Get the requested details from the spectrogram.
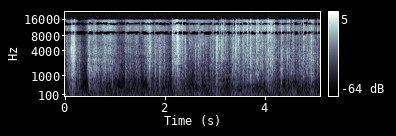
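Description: A thin, flat brown kraft paper bag lying on a wooden table is smoothed flat with fingertips and palms, then folded and creased. Dense, bright crinkling and rubbing paper sounds come in quick, dry bursts with almost no low end.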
